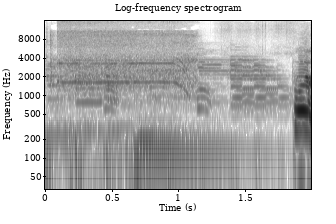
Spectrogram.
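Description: Cordless drill with a small bit boring a pilot hole through a titanium tube, the motor whining steadily over the grinding of the bit, then winding down with a falling pitch about a second in as the bit breaks through. Background music plays underneath.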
